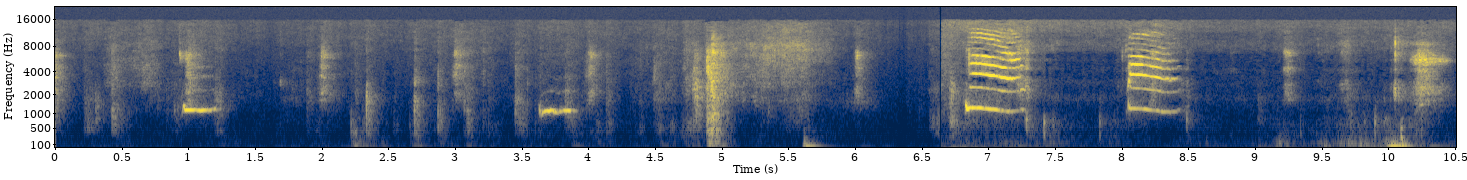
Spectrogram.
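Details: Drowsy rescued kitten asking its mother for bedding: faint thin mews early on among rustling and shuffling, then two louder, wavering meows about a second apart, followed by more rustling.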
